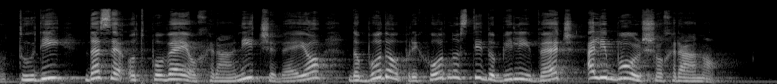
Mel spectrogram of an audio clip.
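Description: Speech clip, no faults heard.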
